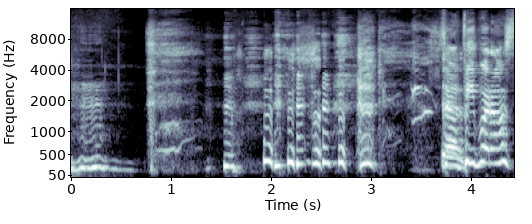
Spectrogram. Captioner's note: laughter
